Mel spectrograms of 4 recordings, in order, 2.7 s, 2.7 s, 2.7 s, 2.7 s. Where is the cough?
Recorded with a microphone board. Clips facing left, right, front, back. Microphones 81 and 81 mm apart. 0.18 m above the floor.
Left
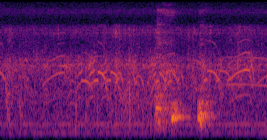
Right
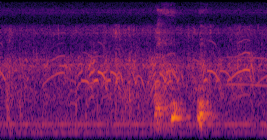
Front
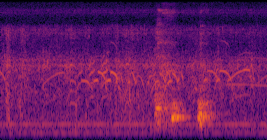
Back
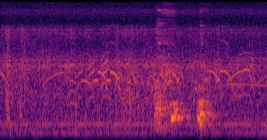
130° right, 2.5 m.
